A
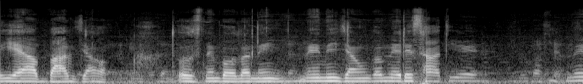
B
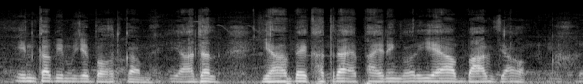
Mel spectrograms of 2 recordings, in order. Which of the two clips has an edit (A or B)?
B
